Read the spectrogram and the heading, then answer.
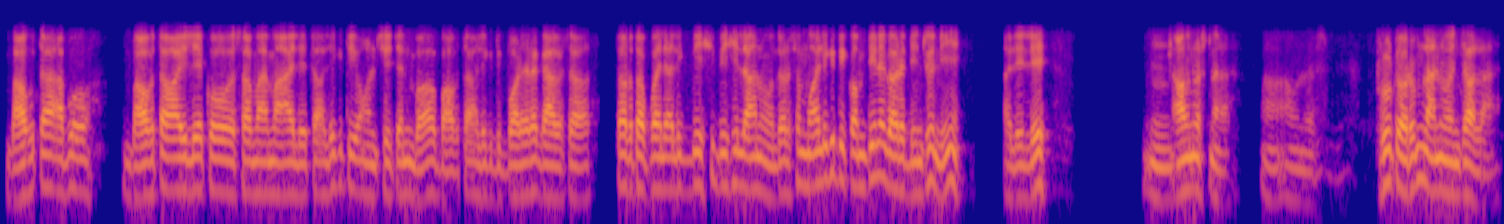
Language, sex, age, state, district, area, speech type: Nepali, male, 60+, West Bengal, Jalpaiguri, urban, conversation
